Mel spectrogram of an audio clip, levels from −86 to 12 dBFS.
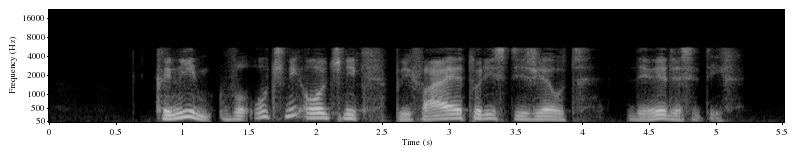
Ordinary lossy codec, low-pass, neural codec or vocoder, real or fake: MP3, 48 kbps; 5.4 kHz; codec, 16 kHz, 1.1 kbps, Voila-Tokenizer; fake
